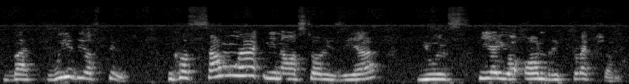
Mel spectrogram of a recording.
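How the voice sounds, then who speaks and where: A woman with a Kenyan accent speaks as the host of an inspirational discussion. Her voice sits fairly high and has a husky edge. She phrases things earnestly and reflectively. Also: a little mellow, highs cut off. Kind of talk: hosting an inspirational panel talk.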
